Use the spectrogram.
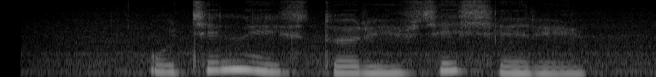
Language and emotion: Russian, neutral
